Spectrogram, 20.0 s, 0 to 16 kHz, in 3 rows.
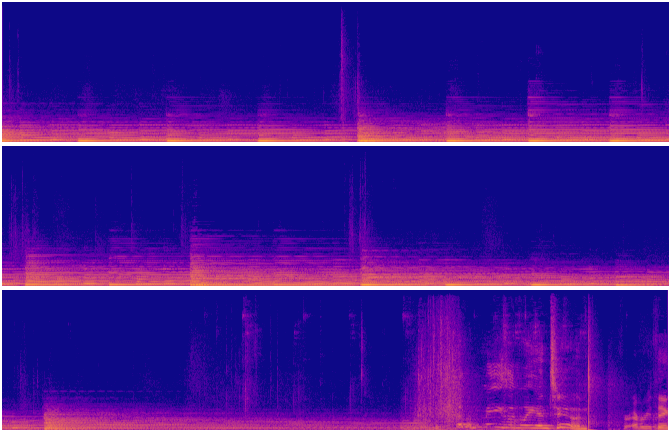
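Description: Kawai K400 upright acoustic piano being played: a passage of repeated notes and chords, ending on a final chord that rings and fades away over a few seconds. The freshly unboxed piano is still amazingly in tune after shipping from the factory.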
